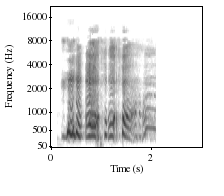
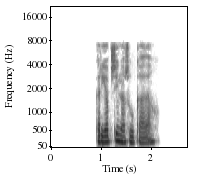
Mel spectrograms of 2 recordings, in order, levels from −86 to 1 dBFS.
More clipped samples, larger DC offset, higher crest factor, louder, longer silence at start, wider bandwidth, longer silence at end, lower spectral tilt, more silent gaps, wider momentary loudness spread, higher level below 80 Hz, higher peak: neither; neither; about the same, 20 dB vs 16 dB; second, -26 LUFS vs -20 LUFS; second, 0.2 s vs 0.9 s; first, 13 kHz vs 8 kHz; first, 0.95 s vs 0.65 s; second, -0.5 dB/octave vs -6 dB/octave; neither; first, 18 LU vs 9 LU; second, -82 dBFS vs -54 dBFS; about the same, -8 dBFS vs -6 dBFS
